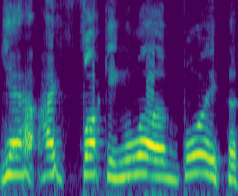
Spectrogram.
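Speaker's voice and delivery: mock sarcastic gushing, very high pitched and drawn out. Retelling how two reviewers break their usual monotone: imitating sarcastic enthusiasm. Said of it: "break from their usual, like, monotone and say".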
